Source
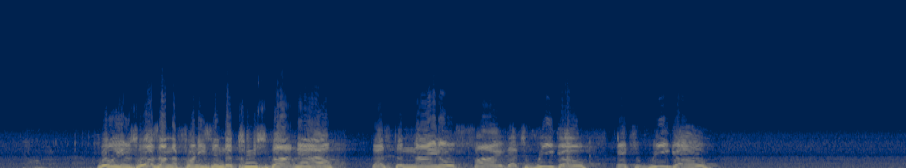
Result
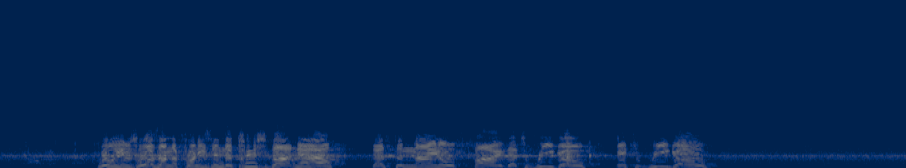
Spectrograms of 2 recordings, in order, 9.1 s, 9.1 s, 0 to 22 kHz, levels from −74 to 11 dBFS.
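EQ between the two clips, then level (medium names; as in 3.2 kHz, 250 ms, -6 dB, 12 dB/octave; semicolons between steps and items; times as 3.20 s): band-pass filter 1.7 kHz, Q 17; +9.5 dB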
